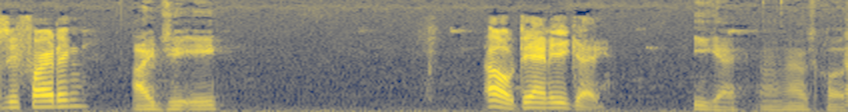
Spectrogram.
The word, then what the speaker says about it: Ige: So you have coverage for Korean Zombie versus Aige. Is that how you pronounce it? Who's he fighting? IGE. Oh, Dan Ige.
